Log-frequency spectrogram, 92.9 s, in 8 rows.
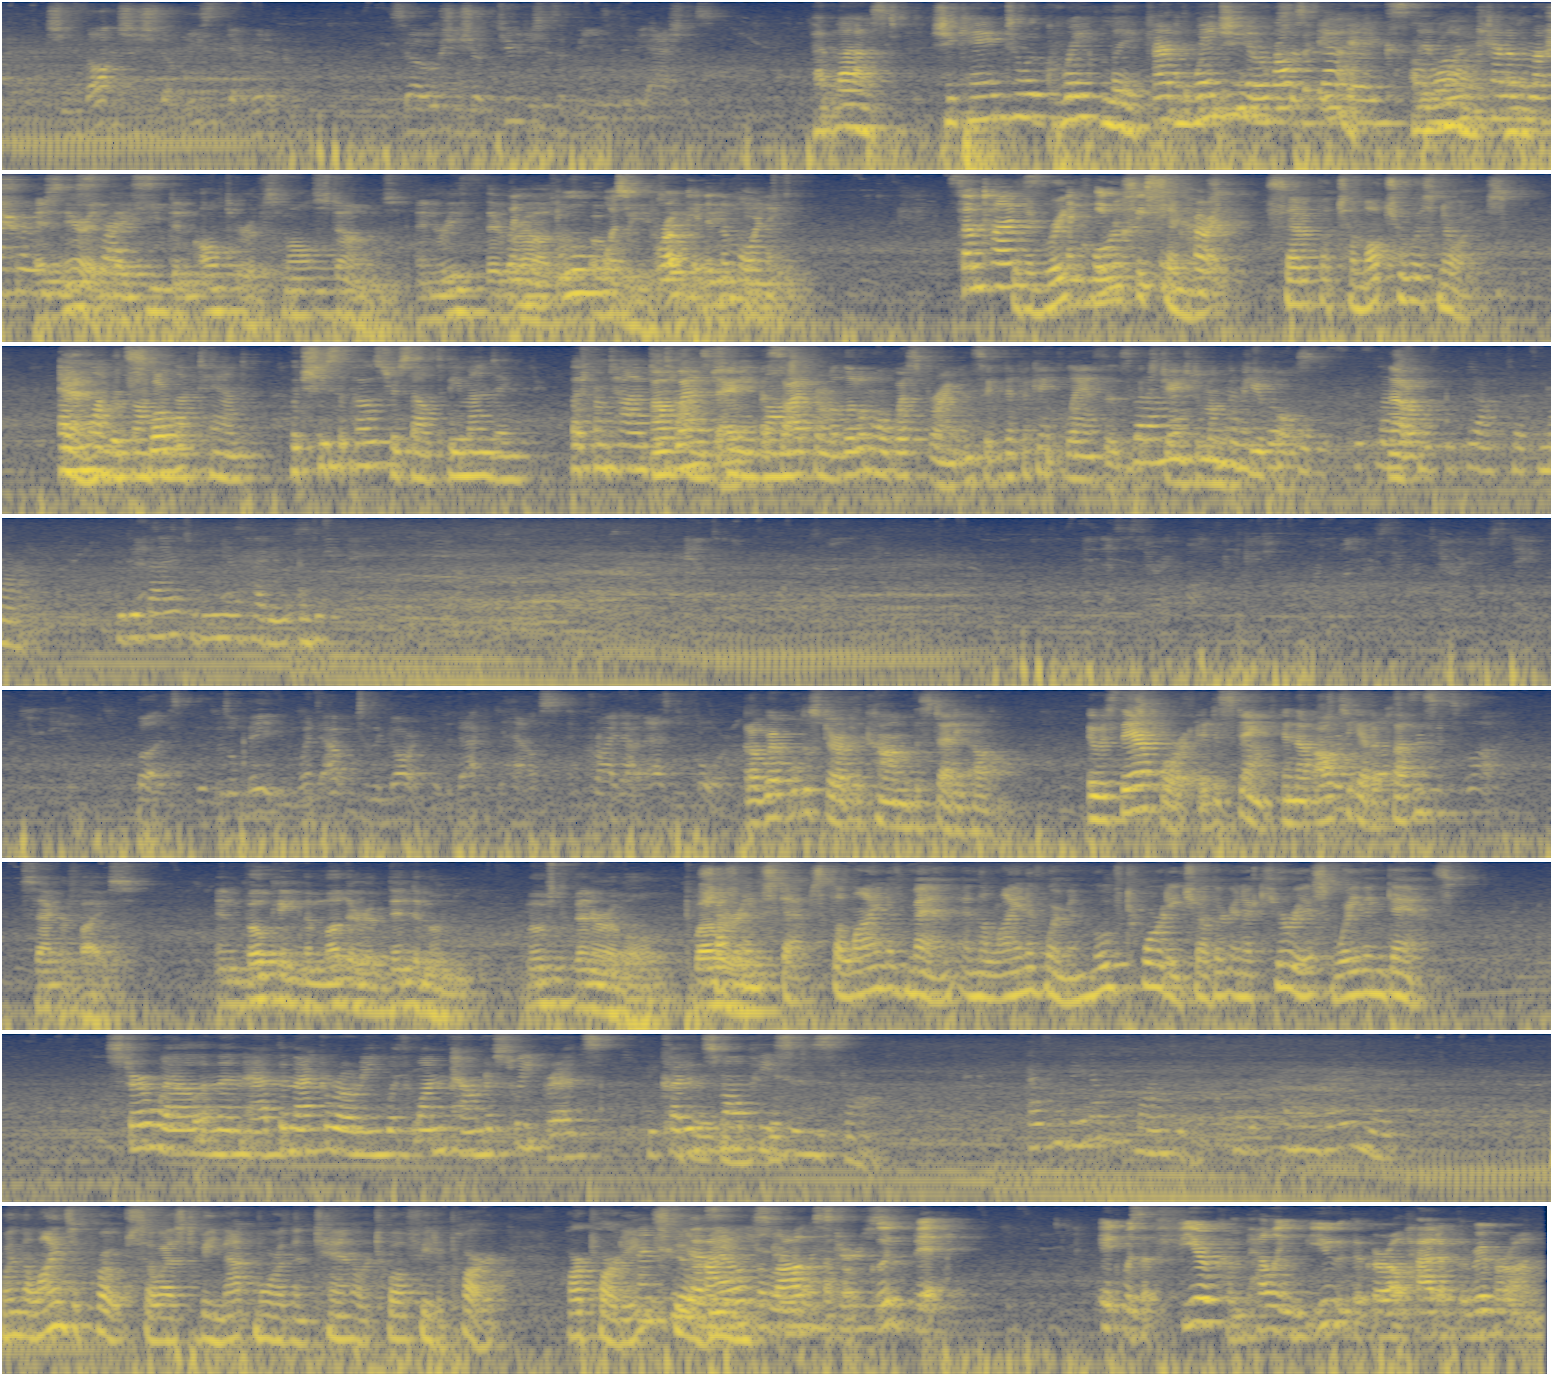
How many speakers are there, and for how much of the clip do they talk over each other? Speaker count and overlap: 10, about 23%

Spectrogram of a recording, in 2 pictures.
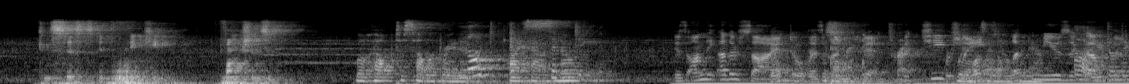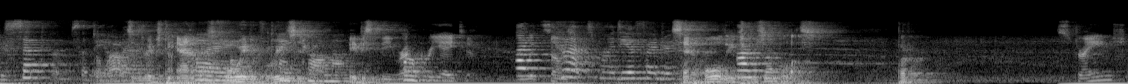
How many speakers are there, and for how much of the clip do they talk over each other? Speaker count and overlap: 5, about 42%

